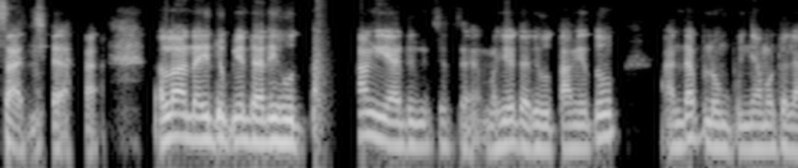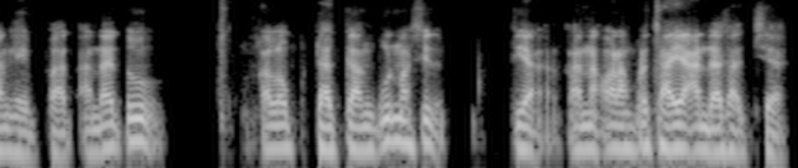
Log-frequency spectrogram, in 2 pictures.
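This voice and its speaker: A man's voice: mid-range voice, a bit bright, no echo. Chatty preacher man, dry close sound. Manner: chatty, keeps asking the listeners questions; often clears his throat and chuckles. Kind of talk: conversational devotional sermon.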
